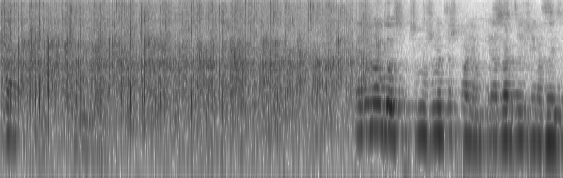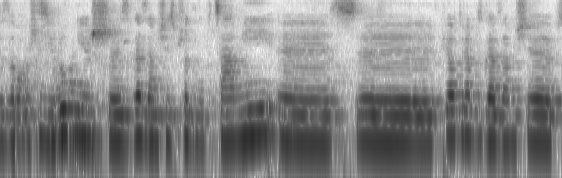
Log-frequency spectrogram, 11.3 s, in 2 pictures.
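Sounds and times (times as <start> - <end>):
audience applause: 0.0 - 3.9
speech: 3.6 - 11.2.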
